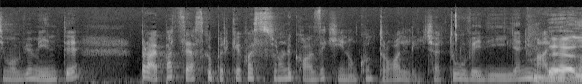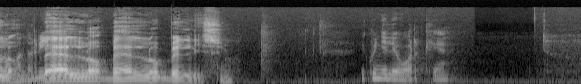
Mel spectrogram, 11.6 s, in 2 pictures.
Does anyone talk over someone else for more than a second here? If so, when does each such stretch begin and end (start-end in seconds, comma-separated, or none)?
5.5-6.7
